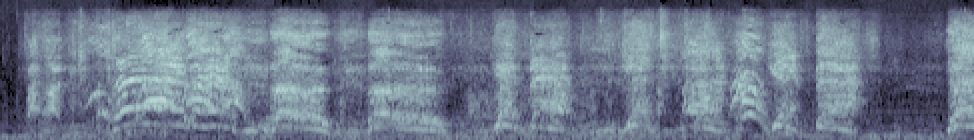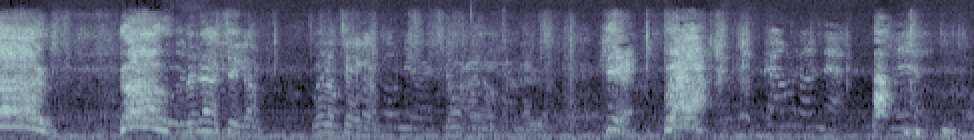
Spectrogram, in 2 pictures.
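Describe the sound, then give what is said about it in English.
A man in a barn screams and yells at a grizzly bear and slaps it, in loud, strained bursts again and again, with brief pauses between outbursts and some scuffling noise underneath. “A screaming man slaps a grizzly bear to protect his girlfriend and dogs after stumbling upon the animal in his barn.”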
